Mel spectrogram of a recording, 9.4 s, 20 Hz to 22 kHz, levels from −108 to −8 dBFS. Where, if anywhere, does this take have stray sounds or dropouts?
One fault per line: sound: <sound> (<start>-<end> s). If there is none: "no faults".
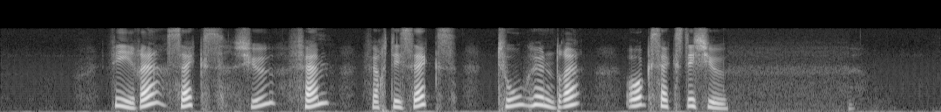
no faults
